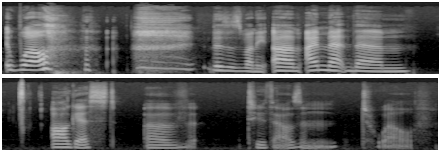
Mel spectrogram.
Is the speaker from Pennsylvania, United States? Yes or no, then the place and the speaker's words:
yes; West Chester, Pennsylvania, United States; moved away as an adult; also born or lived in Downingtown, Pennsylvania / Boston, Massachusetts; I grew up in Westchester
